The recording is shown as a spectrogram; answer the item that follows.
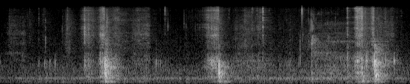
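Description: Chef's knife chopping onion on a plastic cutting board: four sharp knocks of the blade on the board, spaced about a second apart, the last two close together.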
